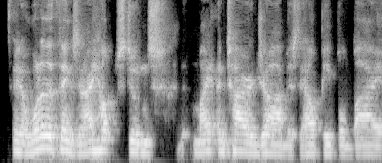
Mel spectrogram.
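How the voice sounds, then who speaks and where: The voice is somewhat breathy. It moves at a fairly quick pace. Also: man. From New England. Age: 50s. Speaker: real estate investor and attorney. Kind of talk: casual interview.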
